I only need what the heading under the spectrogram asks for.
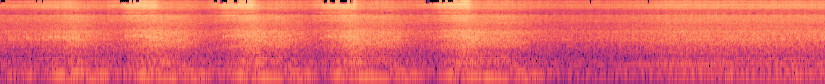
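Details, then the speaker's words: Triumph Dolomite Sprint petrol engine at first start after rebuild, choke partly on, engine stabiliser bar not yet fitted, slight exhaust smoke from burning off build oil; clean revving blips about once a second, no rattles or knocks, healthy. "That sounds really sweet. No rattles, no knocks, just as it should be."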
